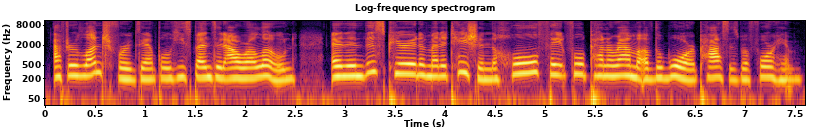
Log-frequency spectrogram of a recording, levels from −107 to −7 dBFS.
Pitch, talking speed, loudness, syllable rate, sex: 235 Hz, 195 wpm, -15 LUFS, 6.1 syllables/s, female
